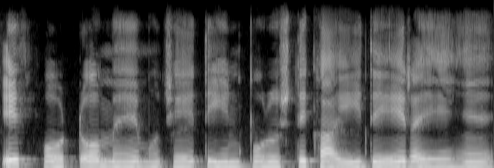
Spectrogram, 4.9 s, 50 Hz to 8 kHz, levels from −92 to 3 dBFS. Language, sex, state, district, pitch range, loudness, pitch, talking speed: Hindi, female, Madhya Pradesh, Katni, 190-210 Hz, -18 LUFS, 200 Hz, 120 wpm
